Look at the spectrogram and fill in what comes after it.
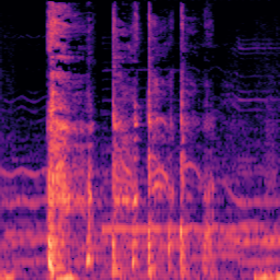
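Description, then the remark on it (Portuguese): A sudden coughing fit from a person who had choked: a loud, harsh first cough followed by a rapid string of six or so sharper coughs, with no talking. “subitamente começou a tossir”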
